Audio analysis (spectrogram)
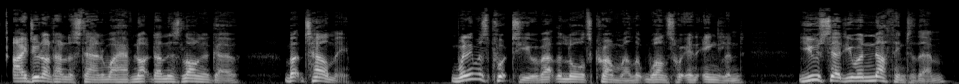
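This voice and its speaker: A man's voice: medium pitch, fairly bright tone, no room sound, clean studio sound. A man voicing an imperious yet gracious middle-aged English king in audiobook dialogue, with a commanding, declarative manner.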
